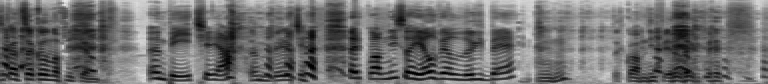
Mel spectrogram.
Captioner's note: laugh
